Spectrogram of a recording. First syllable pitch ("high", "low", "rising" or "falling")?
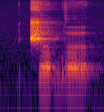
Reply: low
